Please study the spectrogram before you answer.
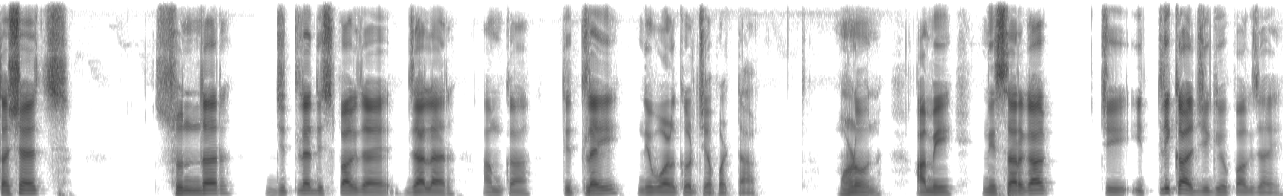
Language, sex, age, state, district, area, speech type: Goan Konkani, male, 30-45, Goa, Canacona, rural, spontaneous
